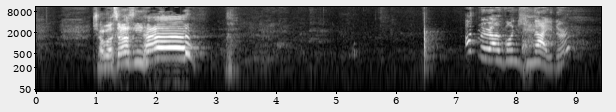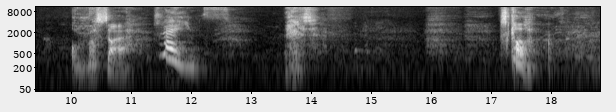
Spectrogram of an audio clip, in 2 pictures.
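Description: An elderly man exclaims and sings out loudly in a theatrical voice, echoing in a large hall.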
